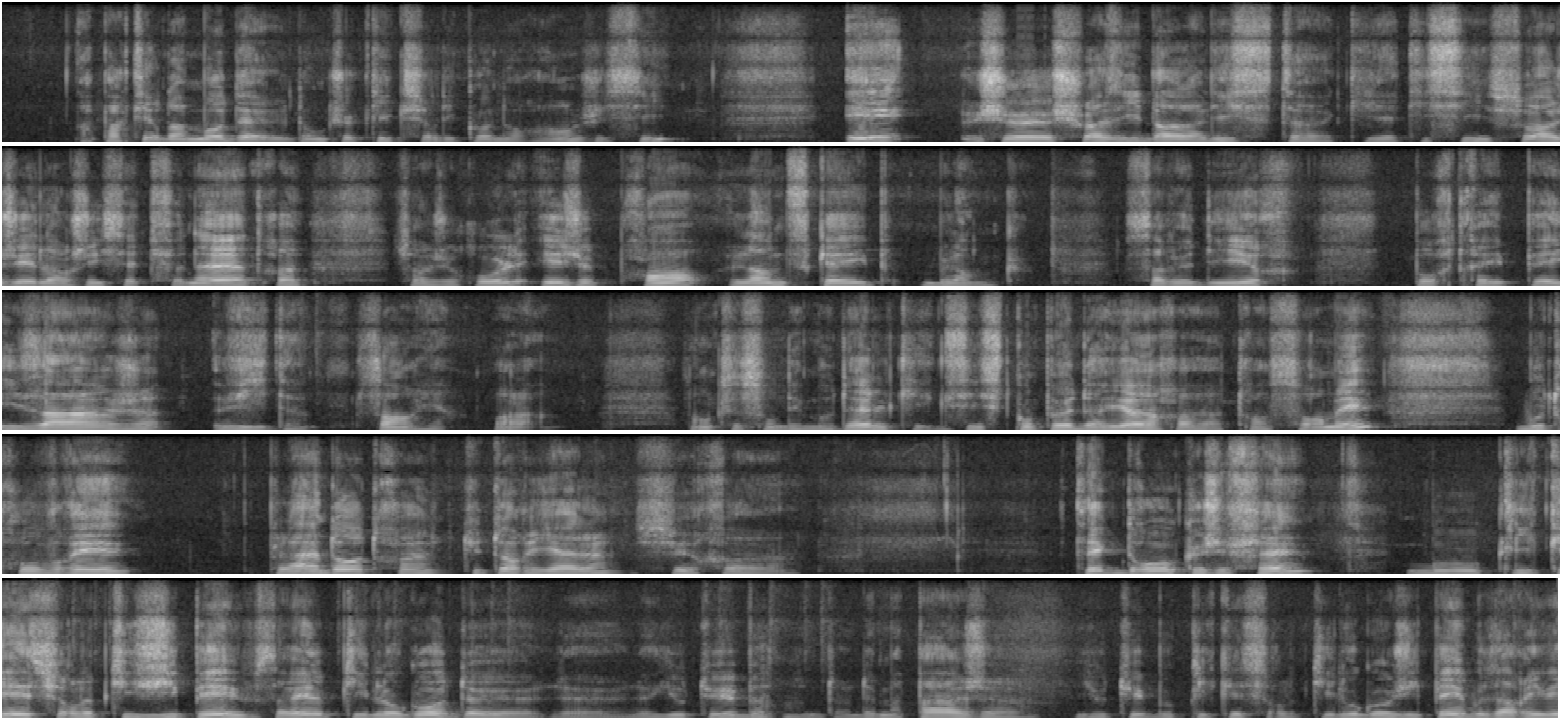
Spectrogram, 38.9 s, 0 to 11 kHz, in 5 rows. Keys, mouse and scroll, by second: 2.5 click, 8.1-9.8 drag, 17.3 click.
